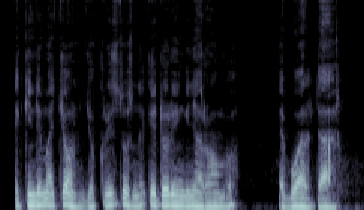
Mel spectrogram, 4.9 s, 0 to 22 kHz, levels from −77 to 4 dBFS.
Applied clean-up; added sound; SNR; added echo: none; none; none; none.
